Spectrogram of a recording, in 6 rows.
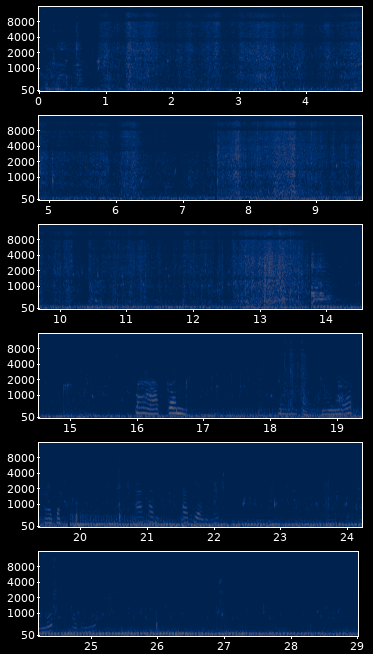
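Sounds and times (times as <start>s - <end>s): plastic bag rustling: 0.0s - 13.9s, 17.6s - 18.7s
water sloshing in basin: 0.0s - 29.0s.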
